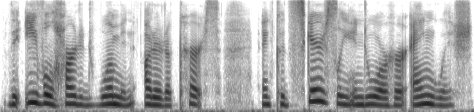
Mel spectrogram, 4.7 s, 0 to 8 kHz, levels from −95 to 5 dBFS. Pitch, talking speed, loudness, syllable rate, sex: 210 Hz, 165 wpm, -17 LUFS, 5.8 syllables/s, female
